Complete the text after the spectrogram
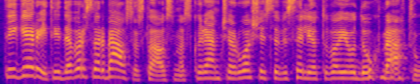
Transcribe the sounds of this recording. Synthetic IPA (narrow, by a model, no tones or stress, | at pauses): t̪ɐɪɡʲɛɾɐɪt̪ɐɪd̪ɐbɐɾsʋɐɾʲbʲɛˑʊsʲɛsklˠɐʊsʲɪmɐskʊɾʲɛmt͡ʃʲɛɾuɔʃʲesʲɪʋʲɪsɐlʲiɛt̪ʊʋɐjɛʊd̪ɐʊkmʲæːt̪uː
